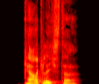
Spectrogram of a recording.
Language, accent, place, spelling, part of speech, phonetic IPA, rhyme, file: German, Germany, Berlin, kärglichste, adjective, [ˈkɛʁklɪçstə], -ɛʁklɪçstə, De-kärglichste.ogg
- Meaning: inflection of kärglich: 1. strong/mixed nominative/accusative feminine singular superlative degree 2. strong nominative/accusative plural superlative degree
